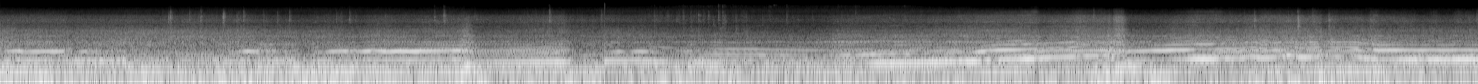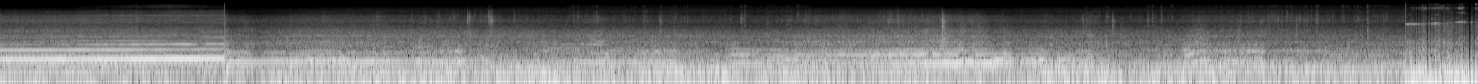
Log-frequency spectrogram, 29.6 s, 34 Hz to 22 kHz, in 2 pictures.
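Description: Toyota A90 Supra race car's engine heard from inside the cabin while driving uphill, changing pitch with throttle and gears: it climbs steadily from about eight seconds in, holds high, then drops sharply around seventeen seconds in and runs lower and uneven after that.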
